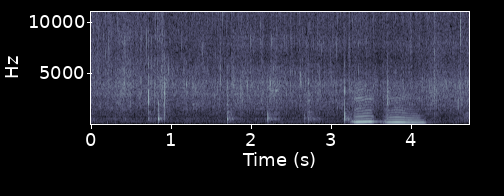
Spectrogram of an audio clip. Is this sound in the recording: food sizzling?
yes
